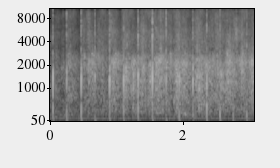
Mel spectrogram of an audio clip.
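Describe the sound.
Audience applause welcoming a speaker at a church service, with many hands clapping in a steady, dense patter that holds at an even level throughout.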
